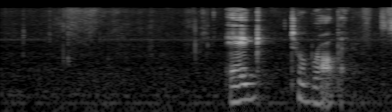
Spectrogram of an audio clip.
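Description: A paper book cover is turned over with a soft rustle.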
